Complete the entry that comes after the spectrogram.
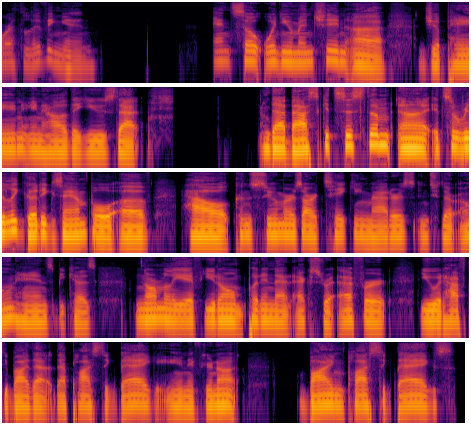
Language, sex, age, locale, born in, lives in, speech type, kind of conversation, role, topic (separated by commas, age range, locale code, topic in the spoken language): English, male, 20-24, en-US, United States, United States, conversation, unstructured, none, What role do you think big corporations play in causing pollution?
